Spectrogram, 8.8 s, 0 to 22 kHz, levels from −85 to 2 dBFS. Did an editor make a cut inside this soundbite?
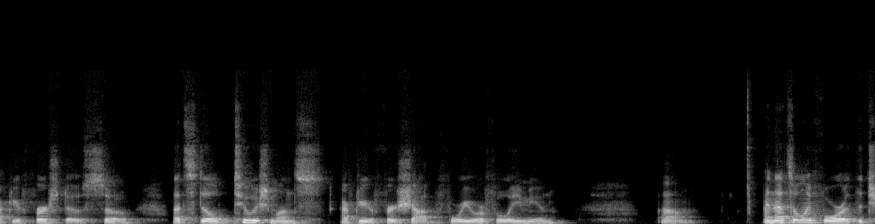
no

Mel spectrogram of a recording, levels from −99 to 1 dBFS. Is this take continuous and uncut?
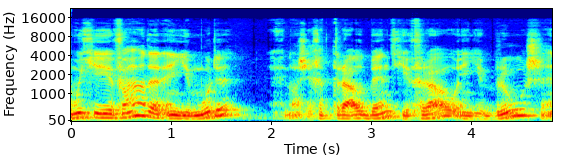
yes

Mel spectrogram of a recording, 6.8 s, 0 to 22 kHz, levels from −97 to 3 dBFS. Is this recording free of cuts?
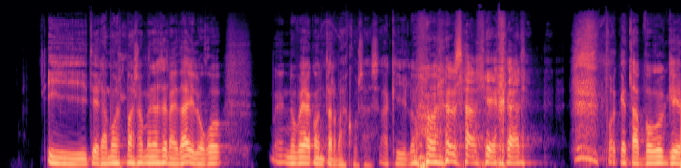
no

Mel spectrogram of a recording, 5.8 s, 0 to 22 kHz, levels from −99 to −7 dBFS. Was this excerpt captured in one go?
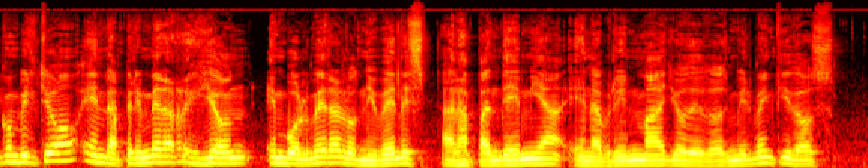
no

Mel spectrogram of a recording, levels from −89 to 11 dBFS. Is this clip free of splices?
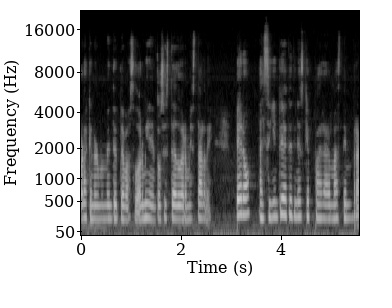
yes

